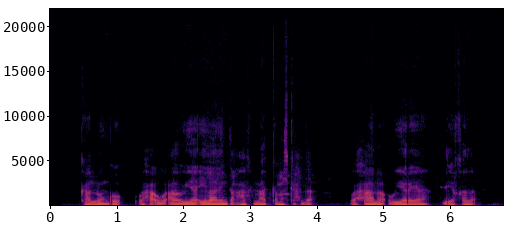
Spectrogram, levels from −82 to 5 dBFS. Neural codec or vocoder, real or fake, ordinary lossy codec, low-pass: codec, 44.1 kHz, 7.8 kbps, Pupu-Codec; fake; none; none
